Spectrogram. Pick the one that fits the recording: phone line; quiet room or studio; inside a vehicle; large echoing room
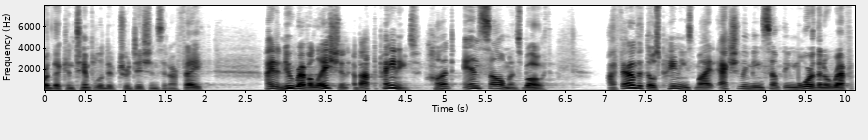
large echoing room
